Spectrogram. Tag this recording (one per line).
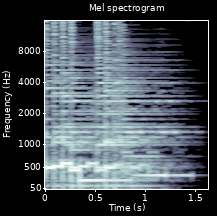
alert
cell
